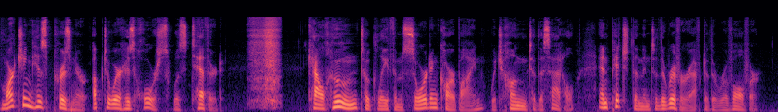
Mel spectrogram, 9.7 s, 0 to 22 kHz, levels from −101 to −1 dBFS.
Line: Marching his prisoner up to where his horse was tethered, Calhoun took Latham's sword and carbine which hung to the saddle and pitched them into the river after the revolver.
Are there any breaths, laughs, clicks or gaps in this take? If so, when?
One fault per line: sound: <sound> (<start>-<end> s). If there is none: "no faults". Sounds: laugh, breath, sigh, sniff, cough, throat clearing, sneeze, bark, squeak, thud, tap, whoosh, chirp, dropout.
sound: sniff (3.1-3.5 s)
